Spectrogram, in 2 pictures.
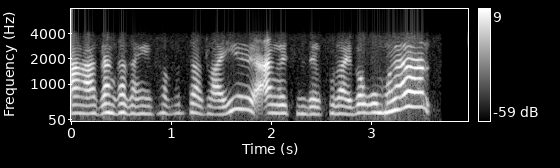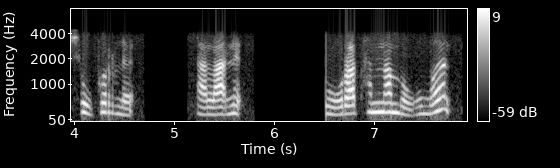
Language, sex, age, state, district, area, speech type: Bodo, female, 45-60, Assam, Kokrajhar, urban, conversation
